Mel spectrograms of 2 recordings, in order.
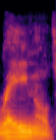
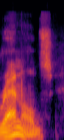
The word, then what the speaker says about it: Reynolds: Bullock and Ryan Reynolds it's not Reynolds it's Ryan Reynolds and they were friends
